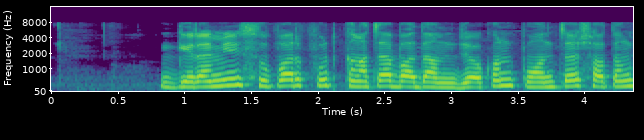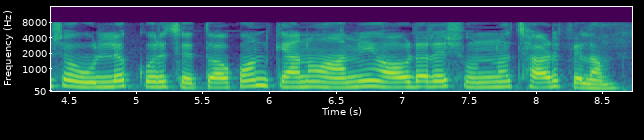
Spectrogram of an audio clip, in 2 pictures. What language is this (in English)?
Bangla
